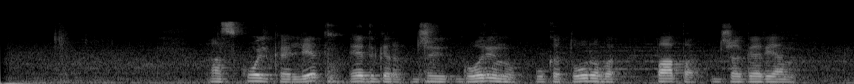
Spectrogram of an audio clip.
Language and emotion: Russian, neutral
